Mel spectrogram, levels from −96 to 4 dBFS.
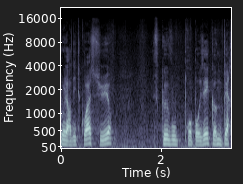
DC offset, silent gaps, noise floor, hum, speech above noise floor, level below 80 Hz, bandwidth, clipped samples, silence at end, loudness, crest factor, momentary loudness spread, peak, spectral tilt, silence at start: under 0.1%; none; -52 dBFS; none; 28 dB; -56 dBFS; 13.5 kHz; under 0.1%; 0 s; -25 LUFS; 16 dB; 5 LU; -8 dBFS; -8 dB/octave; 0 s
